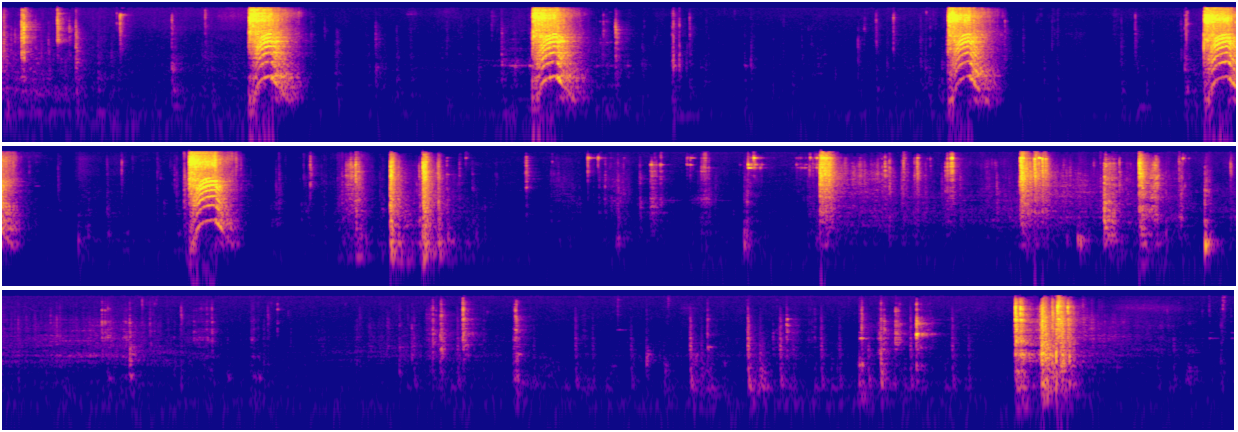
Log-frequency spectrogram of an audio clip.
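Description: Handheld air tool on a coiled shop air hose running in repeated short bursts, each well under a second, some with a high wavering whine, with quieter metal clinks between them.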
